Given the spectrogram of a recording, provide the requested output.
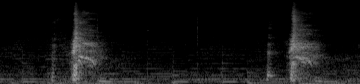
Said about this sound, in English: I'm going to sneeze.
